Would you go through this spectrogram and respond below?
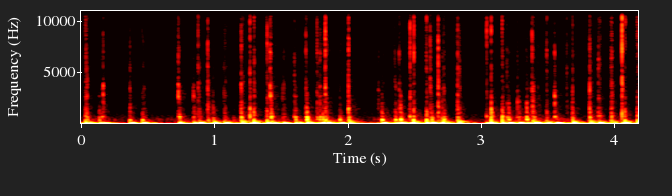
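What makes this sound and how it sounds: Both hands tap rapidly with their fingertips on a MacBook Pro keyboard, with black plastic keycaps set in a silver aluminum body. A quiet, steady stream of short, dull clicks carries mostly low-end thump, with a brief lull just before the one-second mark. Each tap dies away almost instantly.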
